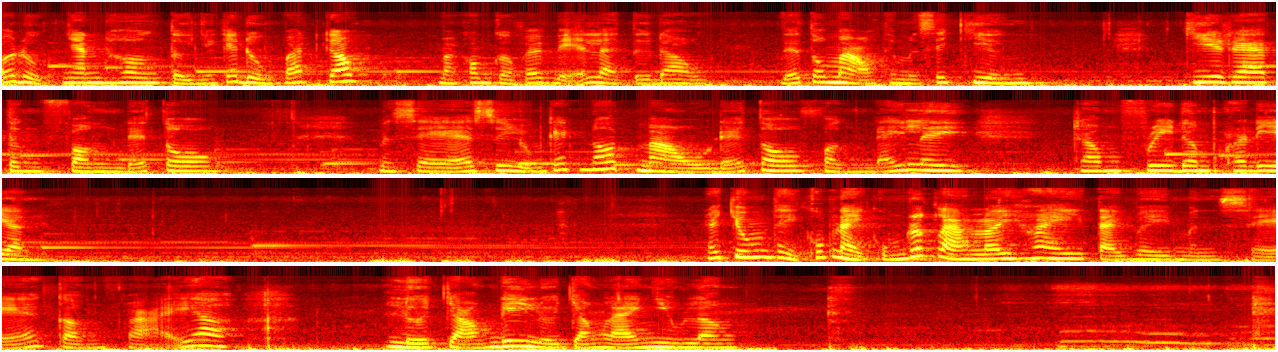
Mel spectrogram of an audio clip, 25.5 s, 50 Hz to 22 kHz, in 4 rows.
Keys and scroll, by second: 25.2 super+z.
